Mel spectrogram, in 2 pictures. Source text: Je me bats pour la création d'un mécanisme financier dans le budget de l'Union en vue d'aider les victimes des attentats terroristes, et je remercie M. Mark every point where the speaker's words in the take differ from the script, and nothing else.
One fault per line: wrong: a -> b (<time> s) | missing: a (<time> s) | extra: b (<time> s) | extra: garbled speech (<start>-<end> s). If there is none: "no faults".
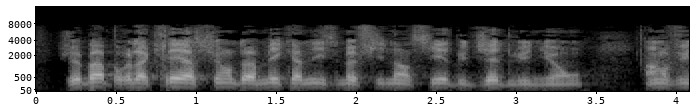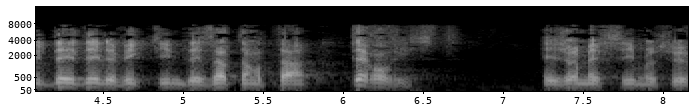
missing: me (0.2 s)
missing: dans le (2.6 s)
